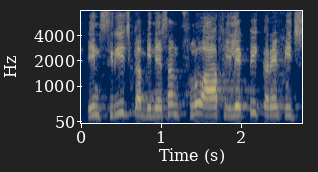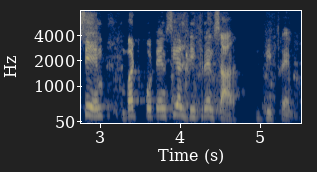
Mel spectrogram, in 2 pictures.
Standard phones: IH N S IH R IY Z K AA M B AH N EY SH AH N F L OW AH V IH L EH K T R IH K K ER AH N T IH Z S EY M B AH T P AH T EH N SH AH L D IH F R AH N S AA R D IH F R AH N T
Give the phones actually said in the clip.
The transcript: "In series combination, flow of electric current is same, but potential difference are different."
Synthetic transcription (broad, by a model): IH N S R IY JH K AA M B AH N EY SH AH N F L OW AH P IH L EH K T IH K K ER AH N T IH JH S EY M B AH T P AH T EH N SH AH L D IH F R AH N S AA R D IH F R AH N T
